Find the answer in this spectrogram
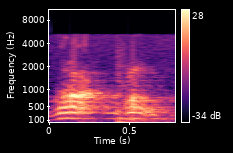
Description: gurp; quake2; dung

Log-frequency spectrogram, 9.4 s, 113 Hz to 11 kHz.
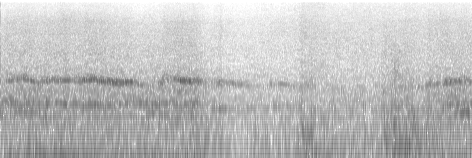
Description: wind big, ambients; quake2

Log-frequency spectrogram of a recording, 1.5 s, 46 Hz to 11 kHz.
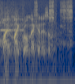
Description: pain; quake2; robot

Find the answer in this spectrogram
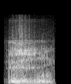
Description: jump; quake2; okta

